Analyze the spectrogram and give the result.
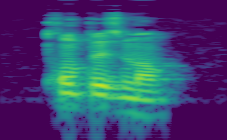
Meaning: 1. deceitfully 2. misleadingly
- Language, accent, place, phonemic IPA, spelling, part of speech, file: French, France, Lyon, /tʁɔ̃.pøz.mɑ̃/, trompeusement, adverb, LL-Q150 (fra)-trompeusement.wav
